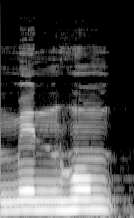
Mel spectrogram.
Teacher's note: نون ساکن کے بعد ہا حروف اظہار میں سے ہے، یہاں پر اظہار ہوگا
